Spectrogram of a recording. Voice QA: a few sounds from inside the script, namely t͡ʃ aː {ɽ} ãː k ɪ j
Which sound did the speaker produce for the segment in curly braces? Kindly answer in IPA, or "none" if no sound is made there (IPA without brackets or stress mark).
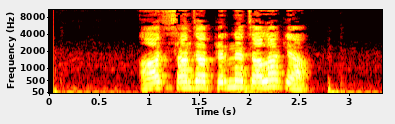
l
